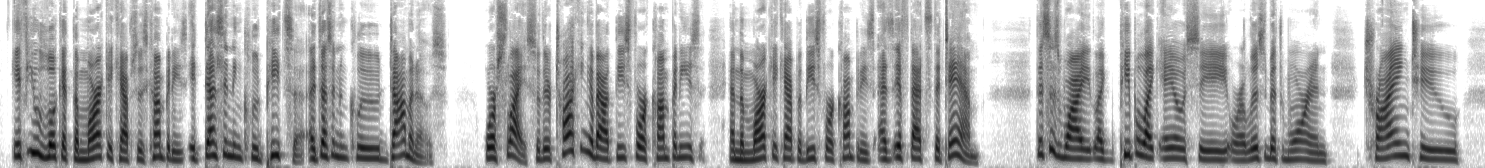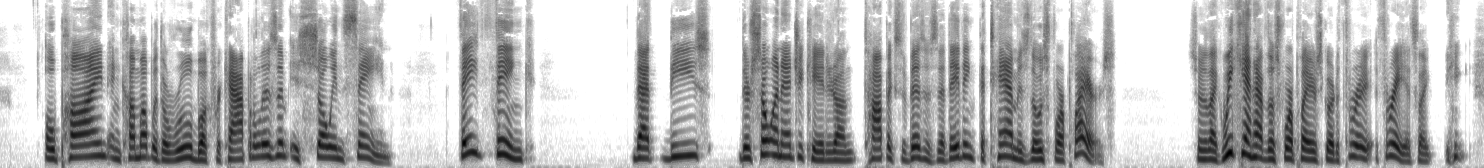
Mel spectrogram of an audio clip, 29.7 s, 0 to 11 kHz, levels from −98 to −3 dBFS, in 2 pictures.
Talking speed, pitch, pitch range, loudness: 200 wpm, 205 Hz, 180-230 Hz, -18 LUFS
